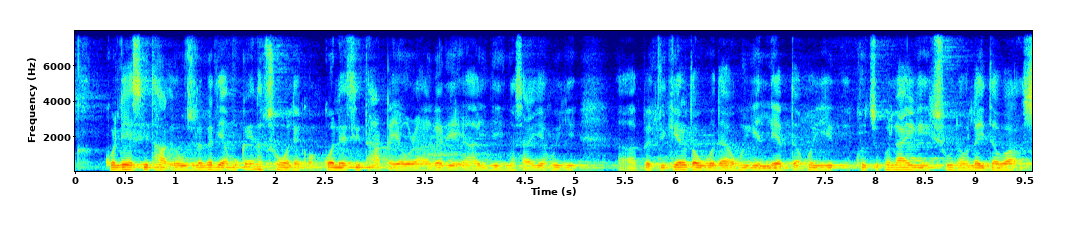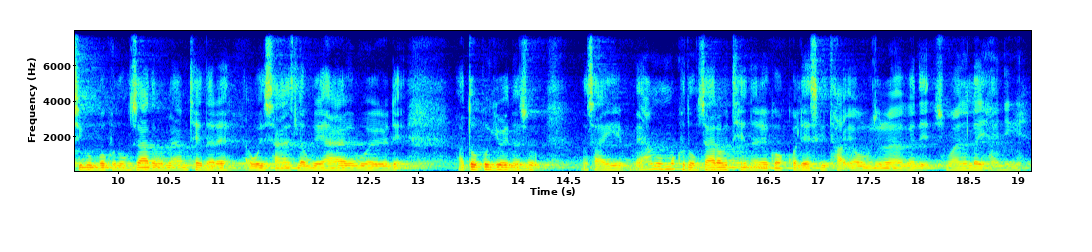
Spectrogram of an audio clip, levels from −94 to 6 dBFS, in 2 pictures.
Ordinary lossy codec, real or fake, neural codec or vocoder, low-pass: none; real; none; none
